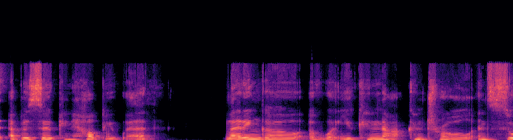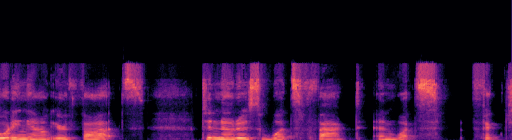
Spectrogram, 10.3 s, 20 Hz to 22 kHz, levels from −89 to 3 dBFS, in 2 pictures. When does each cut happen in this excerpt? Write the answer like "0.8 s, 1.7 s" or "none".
none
